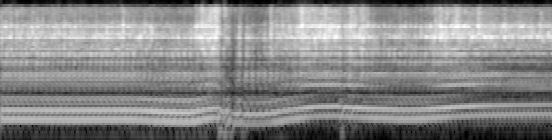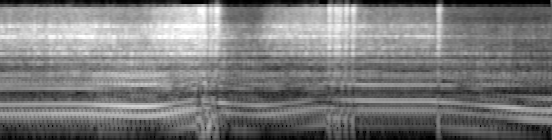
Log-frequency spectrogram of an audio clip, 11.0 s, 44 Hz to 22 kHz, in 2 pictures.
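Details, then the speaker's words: 1987 Chevrolet Celebrity Eurosport 2.8 V6, 237k miles, cold, running rough, recorded at the exhaust before repair: loud, coarse, raspy drone swelling with revs, with fuel smell; no catalytic converter fitted. "I'm actually going to be putting on a catalytic converter or a resonator to quieten down the raspy exhaust noise that it has and the smell of fuel."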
